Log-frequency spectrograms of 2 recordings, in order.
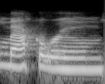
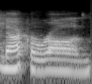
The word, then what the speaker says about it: macarons: colors six or seven colors so a little macaroon so they just sit just like this on your plate or on your on your place if you like mapper actually they're called macarons that's what they're actually pronounced my daughter was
